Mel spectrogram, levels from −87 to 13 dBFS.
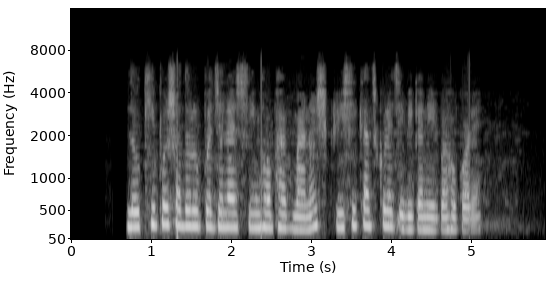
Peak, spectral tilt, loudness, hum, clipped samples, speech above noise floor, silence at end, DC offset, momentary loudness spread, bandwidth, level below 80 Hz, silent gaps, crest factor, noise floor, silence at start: -2 dBFS; -7 dB/octave; -15 LUFS; none; under 0.1%; 45 dB; 0.8 s; under 0.1%; 6 LU; 6.4 kHz; -52 dBFS; none; 14 dB; -59 dBFS; 0.7 s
